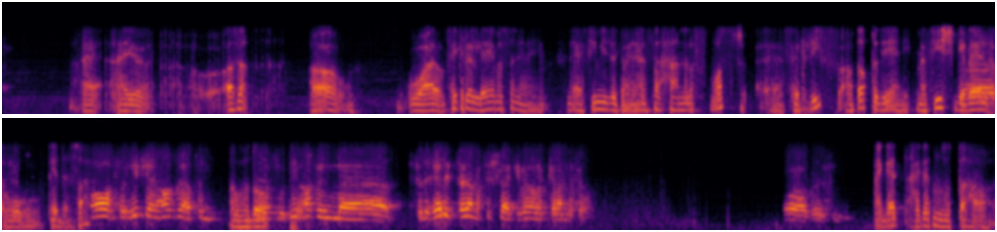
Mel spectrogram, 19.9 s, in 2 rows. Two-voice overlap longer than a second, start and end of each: none

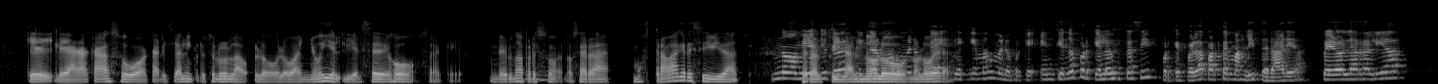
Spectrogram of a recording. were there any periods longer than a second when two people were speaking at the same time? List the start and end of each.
8.0-9.5

